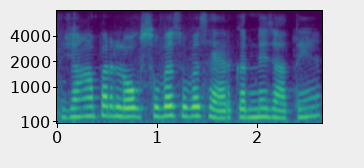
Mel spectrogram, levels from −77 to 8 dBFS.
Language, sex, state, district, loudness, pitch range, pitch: Hindi, female, Haryana, Rohtak, -16 LUFS, 210-245 Hz, 225 Hz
